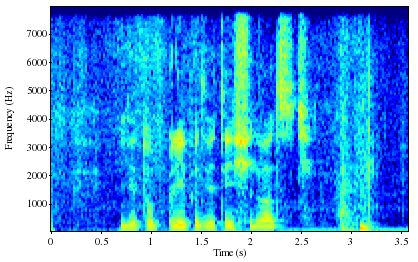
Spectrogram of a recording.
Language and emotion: Russian, neutral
